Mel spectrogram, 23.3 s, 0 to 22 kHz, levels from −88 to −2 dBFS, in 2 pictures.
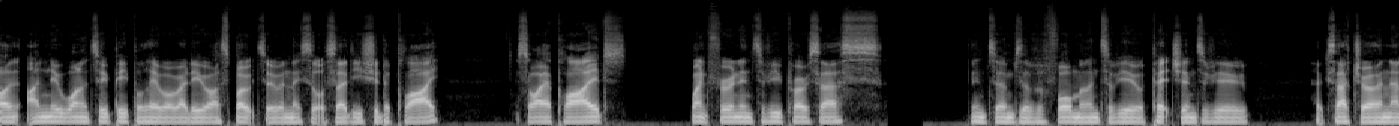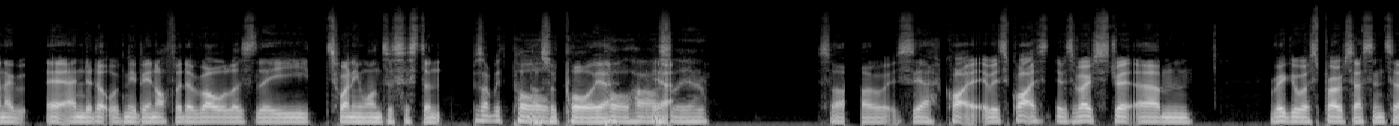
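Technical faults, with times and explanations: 18.69–18.83 s: gap at a join of encoded pieces. The speech drops out for about 150 ms, because untrimmed encoder delay and end padding sit at the splice.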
